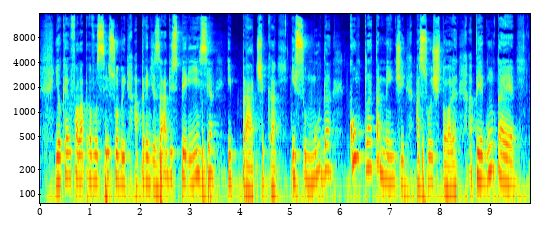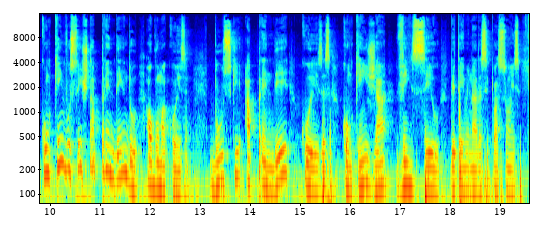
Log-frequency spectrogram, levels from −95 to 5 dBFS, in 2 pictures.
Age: 40-59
